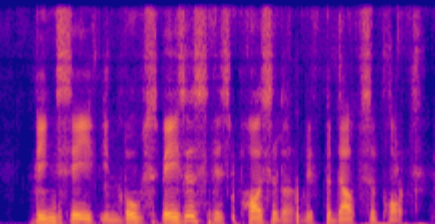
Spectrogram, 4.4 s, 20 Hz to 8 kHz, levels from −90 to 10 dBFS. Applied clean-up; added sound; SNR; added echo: neural mask model Resemble Enhance denoiser.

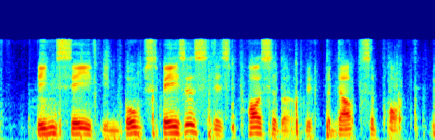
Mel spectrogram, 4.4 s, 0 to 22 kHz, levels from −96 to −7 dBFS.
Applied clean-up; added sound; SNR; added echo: neural mask model RNNoise.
